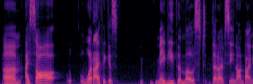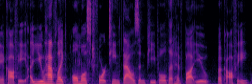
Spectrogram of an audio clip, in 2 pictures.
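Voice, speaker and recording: A woman's voice: deep voice, expressive, normal speed. A woman hosting an interview, friendly and enthusiastic, often laughing. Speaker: podcast host. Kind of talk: casual interview chat.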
